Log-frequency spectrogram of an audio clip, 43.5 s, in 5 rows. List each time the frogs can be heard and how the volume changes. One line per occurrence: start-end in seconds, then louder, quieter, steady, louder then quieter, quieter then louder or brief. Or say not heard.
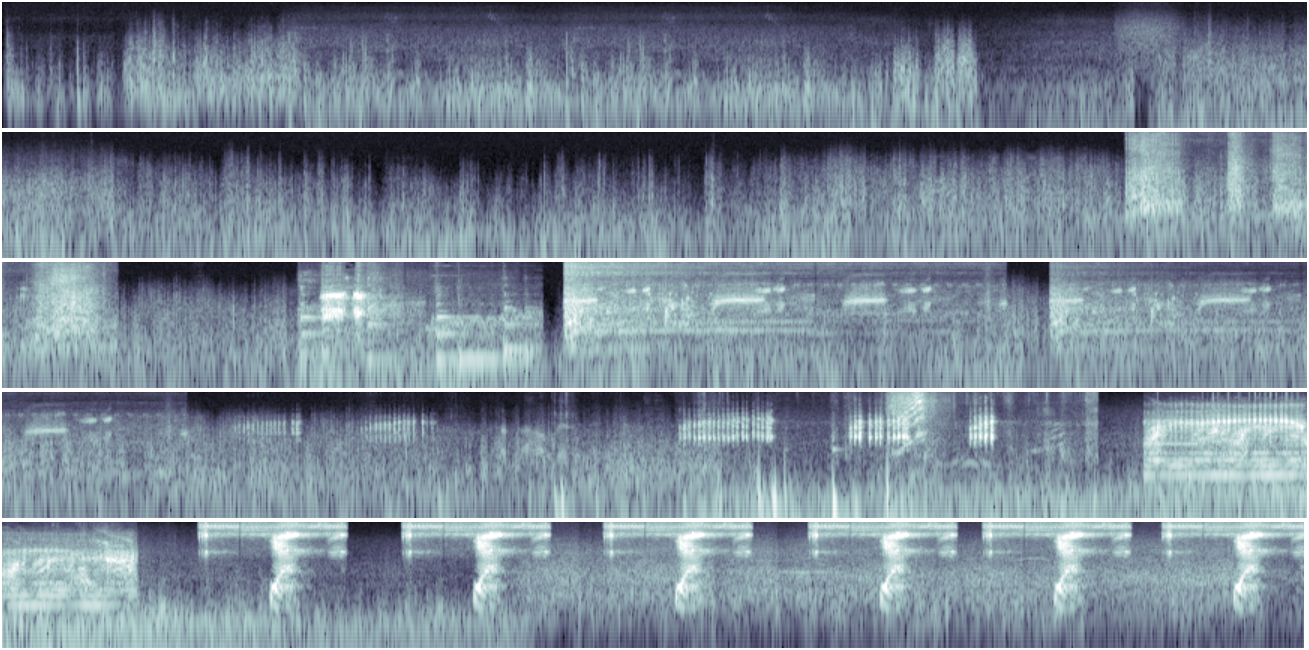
19.4-43.4 quieter then louder.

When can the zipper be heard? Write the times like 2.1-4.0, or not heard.
16.1-18.2, 31.9-32.5.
